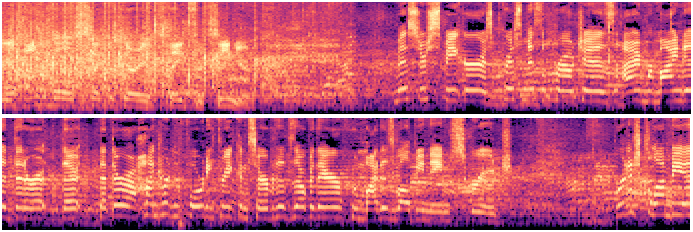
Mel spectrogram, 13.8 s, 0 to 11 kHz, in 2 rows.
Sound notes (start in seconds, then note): 3.4 some Applause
